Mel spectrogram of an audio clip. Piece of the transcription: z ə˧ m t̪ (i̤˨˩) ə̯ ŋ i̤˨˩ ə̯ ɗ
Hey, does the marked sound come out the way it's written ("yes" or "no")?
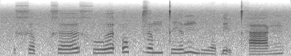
no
